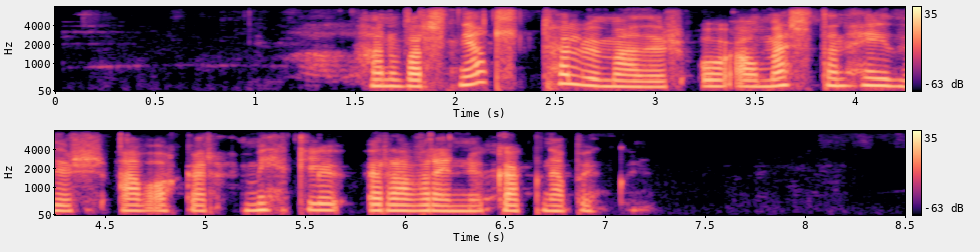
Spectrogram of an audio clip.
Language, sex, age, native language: Icelandic, female, 30-39, Icelandic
